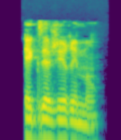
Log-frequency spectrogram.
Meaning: exaggeratedly (in an exaggerated way)
- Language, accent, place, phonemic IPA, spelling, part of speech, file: French, France, Lyon, /ɛɡ.za.ʒe.ʁe.mɑ̃/, exagérément, adverb, LL-Q150 (fra)-exagérément.wav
